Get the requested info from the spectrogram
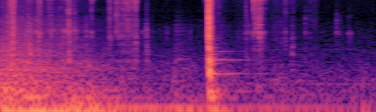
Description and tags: car turning off keys out
Car engine turning off and keys being taken out.
car, engine, keys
